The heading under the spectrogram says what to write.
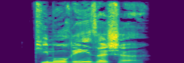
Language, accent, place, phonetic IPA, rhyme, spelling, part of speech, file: German, Germany, Berlin, [timoˈʁeːzɪʃə], -eːzɪʃə, timoresische, adjective, De-timoresische.ogg
- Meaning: inflection of timoresisch: 1. strong/mixed nominative/accusative feminine singular 2. strong nominative/accusative plural 3. weak nominative all-gender singular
